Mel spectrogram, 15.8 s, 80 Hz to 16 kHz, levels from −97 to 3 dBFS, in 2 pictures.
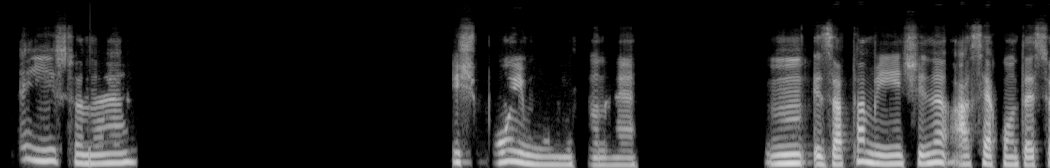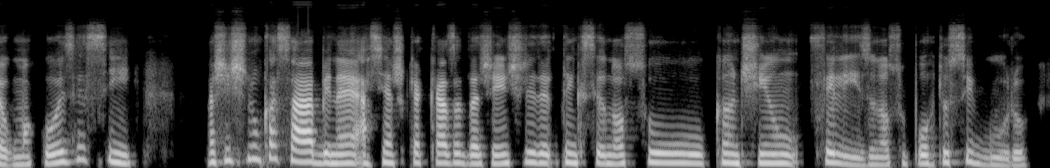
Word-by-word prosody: É 275 - -11
isso, 240 -6 -2
né? 195 +3 -1 2.4
Expõe 210 +1 -1
muito, 165 -2 -2 0.3
né, 155 0 -5 1.0
hum, 190 +1 +4
exatamente 180 +2 +1
né. 210 +1 +3
Ah, 170 - +1
se 180 - -2
acontece 165 -1 -1
alguma 165 +1 -1
coisa 210 +7 0
é - - -4
assim, 210 -6 -1 0.6
a 215 - +1
gente 245 +4 0
nunca 280 +1 -1
sabe, 220 -6 +7
né, 190 0 +5
assim, 185 +2 0
acho 195 - -2
que - - -1
a 195 - -5
casa 195 0 +2
da 185 0 +2
gente 190 +3 0
d 195 -1 +1
tem 200 +1 -1
que 200 - -3
ser 200 - -2
o 180 - 0
nosso 195 +1 +1
cantinho 195 -1 +1
feliz, 175 -9 -1
o 160 - -3
nosso 160 +4 -6
porto 185 +3 -1
seguro. 155 -9 -5
195 Hz, 150 wpm, -21 LUFS, 180-210 Hz, 2.4 s, sabe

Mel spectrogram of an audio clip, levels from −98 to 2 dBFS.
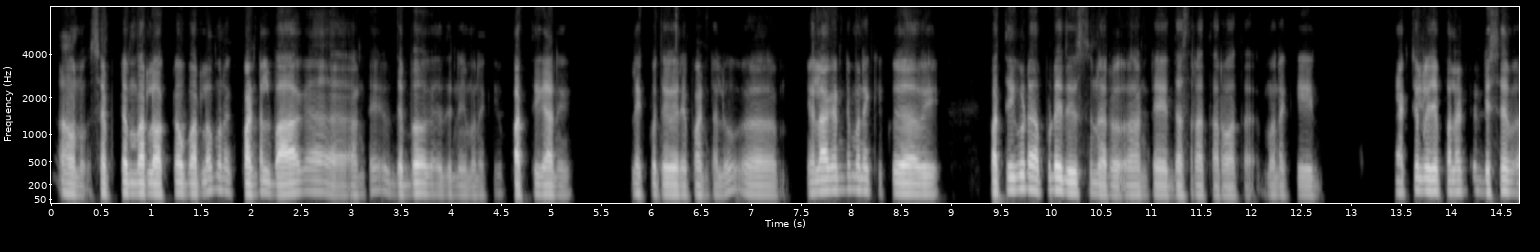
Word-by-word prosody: అవును. 105 -4 0 0.2
సెప్టెంబర్‌లో, 115 -1 +3
అక్టోబర్‌లో 115 +2 0
మనకి 130 -6 -6
పంటలు 115 +3 +2
బాగా 120 +5 +4 0.4
అంటే 100 +6 -14 0.2
దెబ్బ 100 -1 -3 0.4
దిన్నాయి 95 -1 -11
మనకి 90 +2 -18 0.2
పత్తి 105 +1 +1
గానీ, 95 -2 -1 0.7
లేకపోతే - - -5
వేరే 100 -1 +1
పంటలు 100 +1 -7 0.2
ఆహ్, 100 -1 -3 0.4
ఎలాగంటే 140 +4 +3
మనకి 135 -5 -4
కో 115 - 0 0.2
అవి 105 0 +2 0.6
పత్తి 145 - +3
గూడా 160 -1 +4
అప్పుడే 145 +2 +5
దీస్తున్నారు. 110 -4 0 0.2
అంటే 95 +1 -6 0.2
దసరా 95 +1 -4
తర్వాత 90 -2 -6 0.3
మనకి 100 0 -10 1.0
యాక్చువల్‌గా 135 +3 +2
జెప్పాలంటే, 130 +1 -4
డిసె 135 +2 0
110 Hz, 125 wpm, -25 LUFS, 100-125 Hz, 1.0 s, అప్పుడే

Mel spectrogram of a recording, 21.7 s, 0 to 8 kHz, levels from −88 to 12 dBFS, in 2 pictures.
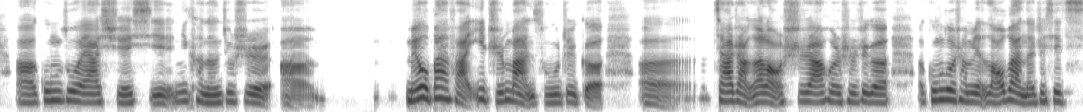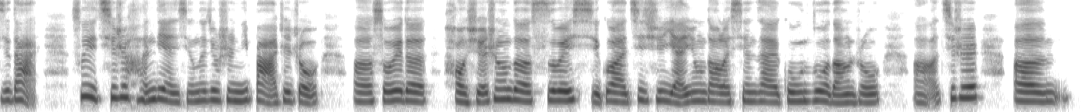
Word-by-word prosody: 呃， 175 0 +1
工 215 +2 0
作 215 -2 +1
呀， 180 -1 +2
学 175 -2 -2
习， 165 -5 -3
你 205 +1 -4
可 205 -1 -5
能 170 0 +2
就 200 - -4
是， 180 -4 0
啊， - - -2 0.9
没 215 - +2
有 275 -1 +9
办 265 0 +5
法 210 - +3
一 245 - -2
直 200 -2 -3
满 215 -3 +4
足 170 +3 -4
这 180 0 -3
个， - - +1 0.3
呃， 285 -1 -6 0.2
家 205 -4 +5
长 200 - +2
啊、 185 - +5
老 180 -1 +6
师 195 +1 -6
啊， 185 -1 +6
或 200 -1 -2
者 190 - -1
是 190 0 -5
这 195 - 0
个， 175 -2 +3 0.3
呃， 190 - -9
工 220 +4 +1
作 230 -1 +6
上 215 -3 -2
面 185 -1 0
老 175 +1 +3
板 210 -6 +4
的 165 +1 0
这 195 - -5
些 205 -2 -1
期 215 +4 -4
待， 230 0 -2 0.3
所 305 - -3
以 285 - +3
其 255 +3 -1
实 280 0 +2
很 230 -4 -2
典 225 -6 0
型 200 +2 -6
的 215 - -3
就 225 0 -1
是， 220 0 -4
你 210 +2 -1
把 210 -8 +1
这 205 +3 -2
种， 175 -3 -1 0.3
呃， 195 -2 -2
所 205 0 -2
谓 220 +1 +4
的 200 -3 0
好 200 -2 -1
学 185 +1 -1
生 240 +3 0
的 215 -3 +2
思 215 +2 -1
维 215 0 +5
习 210 -6 -3
惯 195 -1 0
继 225 +2 -5
续 215 +1 -4
沿 180 -5 0
用 205 +2 -3
到 200 -2 -1
了 185 -1 0
现 200 +2 -5
在 190 -2 -1
工 200 +3 -2
作 210 -1 0
当 175 0 +1
中， 180 0 -3 0.3
啊。 180 0 -6
其 260 - -4
实， 275 +1 +3 0.3
嗯， 200 +3 +1
200 Hz, 245 characters per minute, -23 LUFS, 185-220 Hz, 0.9 s, 有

